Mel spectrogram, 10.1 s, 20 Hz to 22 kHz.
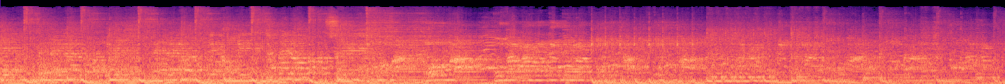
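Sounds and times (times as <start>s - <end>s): bass notes: 0.0s - 10.0s
drum kit beat: 0.0s - 10.0s.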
